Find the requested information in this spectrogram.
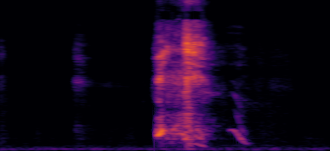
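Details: From a series of stifled then let-out sneezes with false starts: a quick indrawn breath, then one forceful explosive sneeze with a short trailing sound; sneezing.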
